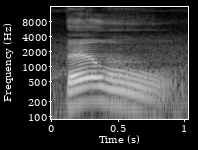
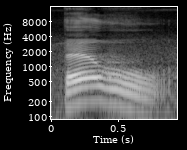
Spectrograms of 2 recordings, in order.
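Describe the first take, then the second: No difference in how they are said.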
